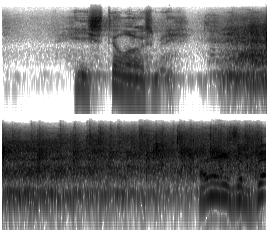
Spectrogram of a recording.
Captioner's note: laughter and Applause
